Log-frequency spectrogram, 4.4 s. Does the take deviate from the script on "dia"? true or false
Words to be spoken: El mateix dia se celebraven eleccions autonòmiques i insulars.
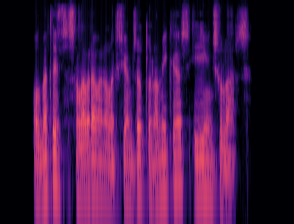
true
